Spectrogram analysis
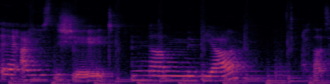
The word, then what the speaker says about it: Namibia: I use the shade Namibia. That's how you pronounce it.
